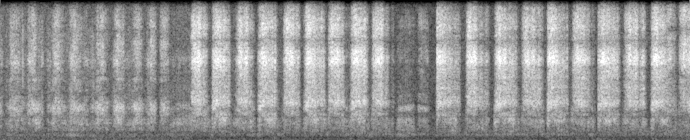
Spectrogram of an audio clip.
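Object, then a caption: Felt marker on a thin paper page. A felt marker tip is rubbed back and forth over a thin paper coloring book page with a camper drawing, lying flat, to fill in areas. Quick, bright scratchy strokes repeat steadily, softer for the first second or so, then louder, with a brief lull just past the three-second mark before the rubbing resumes.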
